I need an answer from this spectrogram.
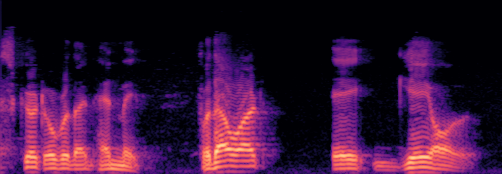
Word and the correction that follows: Goel: Thou art a near kinsman. I'm sorry, thou art a Goel. I pronounced it wrong, Goel.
